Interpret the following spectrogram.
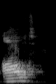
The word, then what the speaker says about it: ALT: It's ALT or is it alt? How do you say it? First of all, alt, just short for alternative okay.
